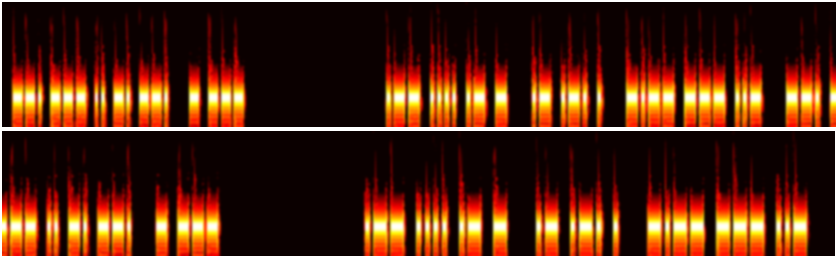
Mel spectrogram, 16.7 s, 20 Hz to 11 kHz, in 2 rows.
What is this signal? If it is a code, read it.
Morse code, heard as a keyed tone, about 35 wpm, 700 Hz. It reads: GOING TO WHAT ARE YOU GOING TO WHAT ARE YOU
